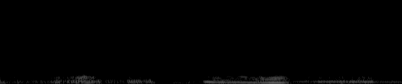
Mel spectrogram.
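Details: A corgi snoring while pulling a funny face: low, rough, rumbling breaths in three bursts of about half a second to a second each, quiet overall with short pauses between them.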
